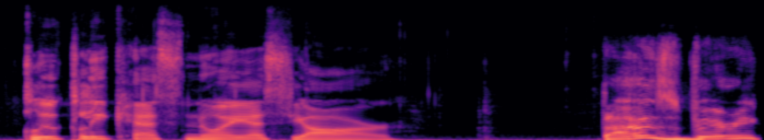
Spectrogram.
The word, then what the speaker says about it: glücklich: you know the word glücklich has two sounds in it that are really, really hard to That we don't pronounce do. for Americans. Yeah. So there's the U umlaut, which is Ü, and then there is the CH, which is so it's glückliches neues Jahr.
